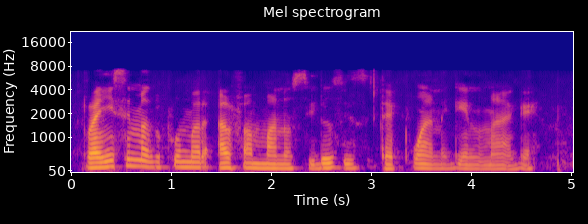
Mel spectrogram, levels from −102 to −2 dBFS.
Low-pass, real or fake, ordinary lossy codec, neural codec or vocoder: 7.2 kHz; fake; none; codec, 16 kHz, 4 kbps, X-Codec, HuBERT features, trained on balanced general audio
